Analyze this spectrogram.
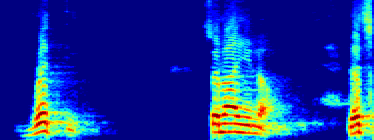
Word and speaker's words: vritti: Like the word vritti. It's V-R with dot, double T-I. I mean, it's vritti. How do you make such a sound?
